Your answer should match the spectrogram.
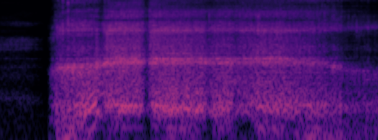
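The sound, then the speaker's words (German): A person imitates snoring with a long, rasping, noisy inhale that starts abruptly and holds for several seconds, loud, with no talking. “Das Schnarchen ist schon hart.”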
